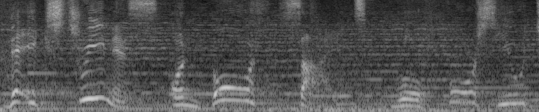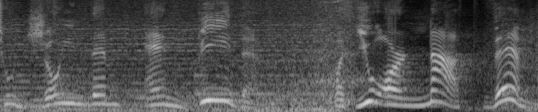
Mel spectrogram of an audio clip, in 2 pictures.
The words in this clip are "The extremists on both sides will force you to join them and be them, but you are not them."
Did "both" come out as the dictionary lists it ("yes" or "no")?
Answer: yes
